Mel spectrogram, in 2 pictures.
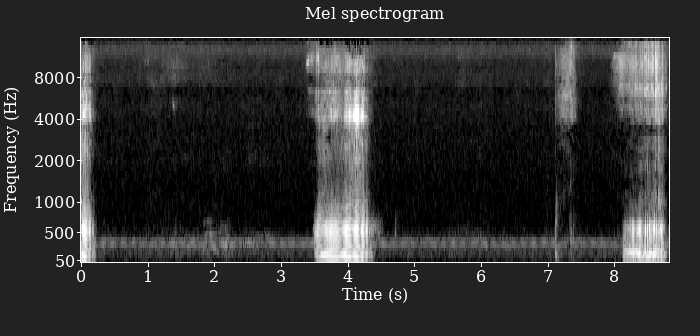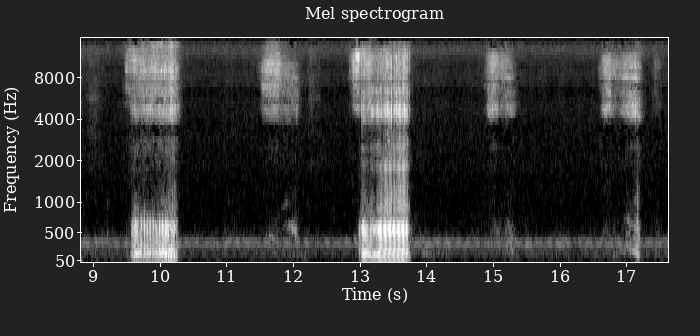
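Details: French Bulldog snoring while asleep; four loud rasping snores, each about half a second to a second long, come at irregular gaps of several seconds, with a steady low hum in the background.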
